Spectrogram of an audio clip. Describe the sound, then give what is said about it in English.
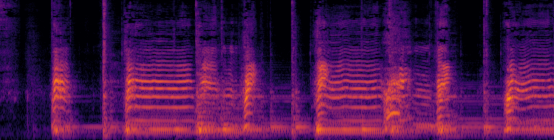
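A rapid series of loud, nasal geese honks overlapping one another, insistent, with barely a pause between calls over several seconds. “Check out that goosey sound going.”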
